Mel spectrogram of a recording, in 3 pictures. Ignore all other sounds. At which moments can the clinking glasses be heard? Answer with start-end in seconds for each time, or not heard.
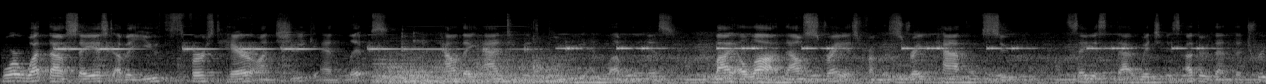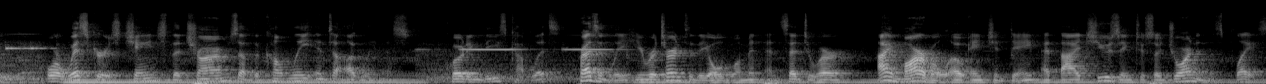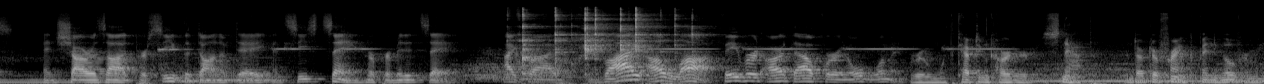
30.4-32.2.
